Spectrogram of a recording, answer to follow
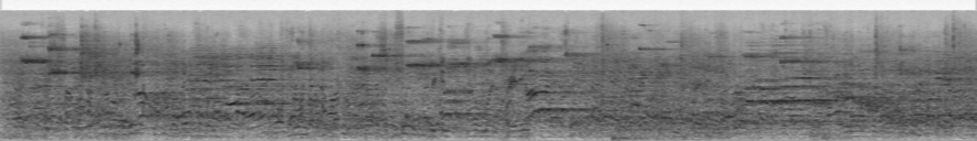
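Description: Echoing gymnasium sounds of badminton play: sneakers squeaking in many short chirps on the hardwood floor, with racket-on-shuttlecock hits and background voices around the hall.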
